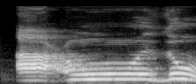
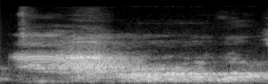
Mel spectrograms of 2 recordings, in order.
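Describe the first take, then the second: First: A'udzu drawn out with a rising end; model reading. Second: A'udzu breathed without voice; whispered. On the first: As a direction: read A'udzu out for the class to copy. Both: Shown as a demonstration. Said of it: "Coba dibaca".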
